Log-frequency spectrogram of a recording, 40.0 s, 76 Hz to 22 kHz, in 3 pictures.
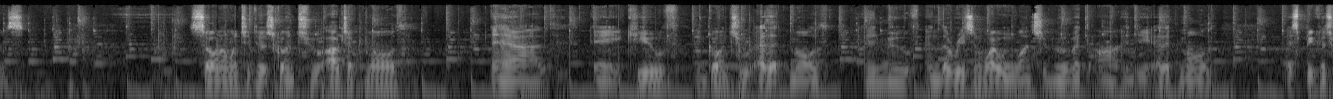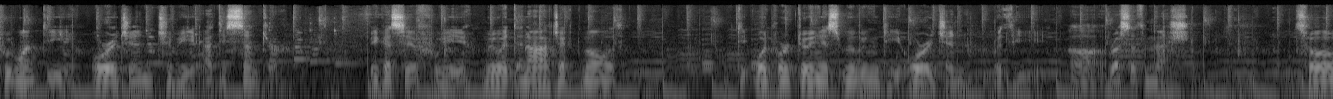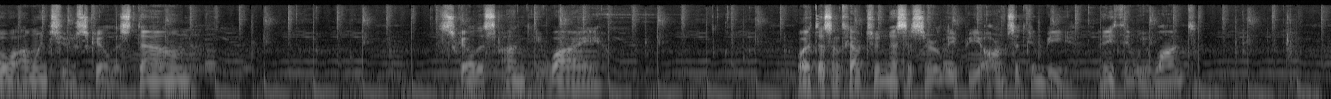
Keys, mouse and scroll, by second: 0.9 Tab, 1.9 Tab, 2.5 Tab, 3.0 Tab, 3.6 shift+a, 7.7 Tab, 8.5-10.8 drag, 13.5-16.4 middle drag, 17.9 Tab, 18.4 middle click, 18.7-21.0 middle drag, 21.6-23.7 middle drag, 25.0 ctrl+z, 25.5 click, 25.8 Tab, 27.6 s, 28.9 click, 29.3 click, 30.0 middle click, 30.4 click, 31.2-32.4 drag, 31.2 s, 34.1-35.7 drag, 35.7 middle click, 36.7 middle click, 38.1 middle click, 39.6 ctrl+b.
